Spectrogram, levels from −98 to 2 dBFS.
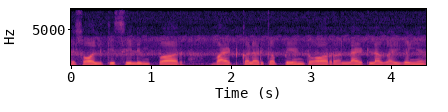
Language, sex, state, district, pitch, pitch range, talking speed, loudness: Hindi, male, Bihar, Bhagalpur, 110 Hz, 105-110 Hz, 175 wpm, -36 LUFS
